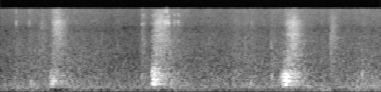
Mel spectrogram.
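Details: Three Siberian Husky puppies at play give short, breathy snorting huffs, three distinct bursts spaced one to one and a half seconds apart over a faint hiss.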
